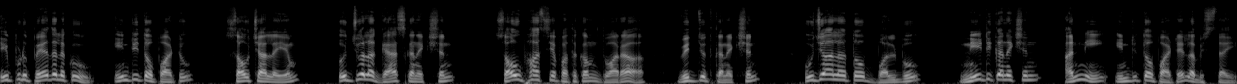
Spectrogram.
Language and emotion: Telugu, neutral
